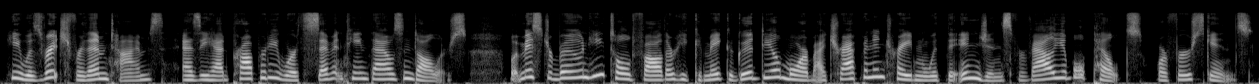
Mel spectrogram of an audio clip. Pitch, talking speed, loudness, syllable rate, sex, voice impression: 240 Hz, 190 wpm, -19 LUFS, 4.7 syllables/s, female, feminine, adult-like, tensed, slightly powerful, slightly bright, clear, fluent, intellectual, friendly, lively, slightly intense, sharp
